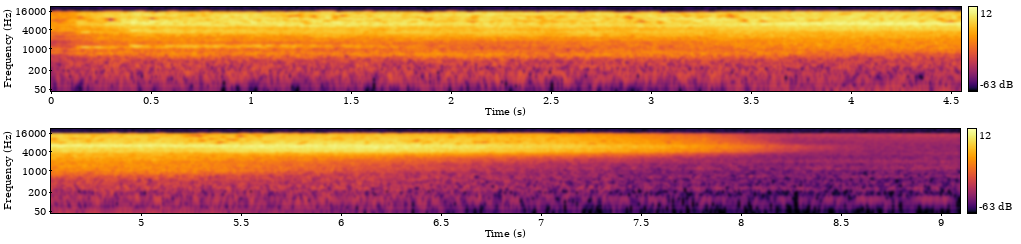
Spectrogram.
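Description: A bright magical chime swells and shimmers, then fades away.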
